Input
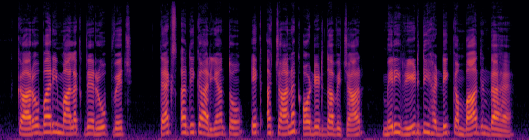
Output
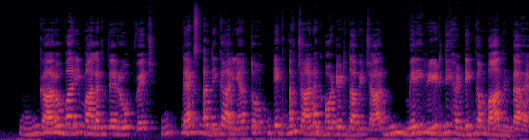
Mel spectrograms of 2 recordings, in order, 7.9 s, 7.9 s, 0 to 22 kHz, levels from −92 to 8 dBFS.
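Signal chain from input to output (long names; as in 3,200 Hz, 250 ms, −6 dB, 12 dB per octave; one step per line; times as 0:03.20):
0:00.58–0:03.09: high-pass filter 60 Hz
multiband delay without the direct sound lows, highs 330 ms, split 300 Hz
rectangular room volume 160 cubic metres, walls furnished, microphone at 1.2 metres
level −7.5 dB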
